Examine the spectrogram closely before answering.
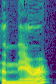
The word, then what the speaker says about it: Hemera: So we are pronounced Hemera.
